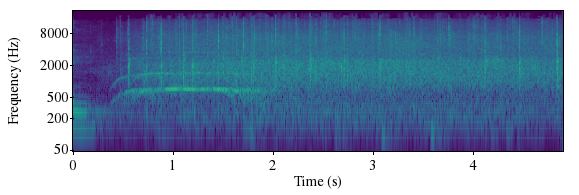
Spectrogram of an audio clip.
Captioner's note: audience applauding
